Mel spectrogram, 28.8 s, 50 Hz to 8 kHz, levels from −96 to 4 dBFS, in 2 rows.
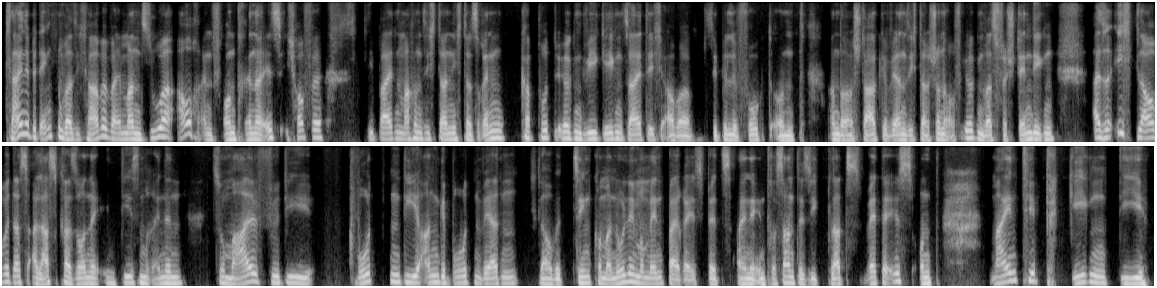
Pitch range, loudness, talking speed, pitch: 110-140 Hz, -19 LUFS, 145 wpm, 125 Hz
